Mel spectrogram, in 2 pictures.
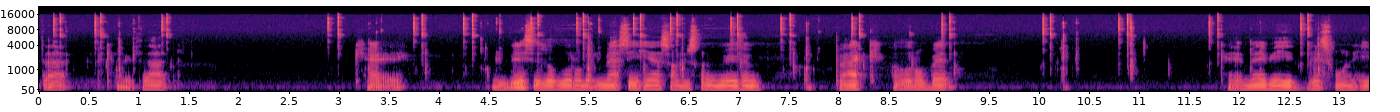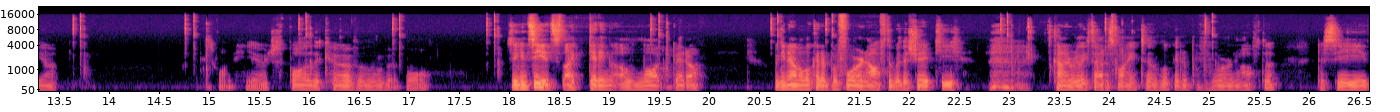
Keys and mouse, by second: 0.3 click, 0.6 g, 2.7 click, 3.1 g, 4.0 click, 4.3 g, 5.2 click, 5.3 g, 6.1 click, 6.7 g, 7.2 click, 7.5 g, 8.8 click, 9.8 click, 10.5 g, 11.5 click, 12.4 click, 12.6 g, 14.5 click, 14.8 g, 16.6 click, 17.6 click, 19.2 click, 19.4 g, 20.9 click, 21.1 g, 23.8 click, 23.9 ctrl+g.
